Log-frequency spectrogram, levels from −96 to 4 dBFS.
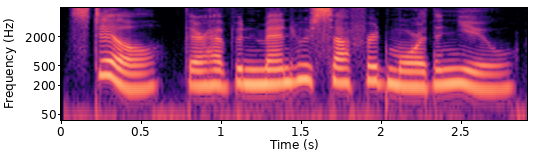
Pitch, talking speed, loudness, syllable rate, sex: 210 Hz, 205 wpm, -17 LUFS, 4.9 syllables/s, female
